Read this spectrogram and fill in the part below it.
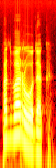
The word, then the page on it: podborodok: Russian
